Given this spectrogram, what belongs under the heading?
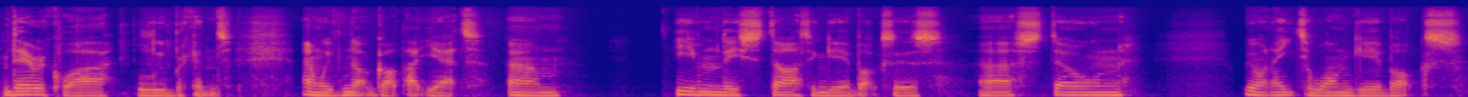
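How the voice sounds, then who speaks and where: A man hosting a Minecraft mod tutorial speaks slowly and flatly in a mid-range voice that's stuffed up from a cold. He narrates casually, musing out loud and revising what he says as he goes.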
